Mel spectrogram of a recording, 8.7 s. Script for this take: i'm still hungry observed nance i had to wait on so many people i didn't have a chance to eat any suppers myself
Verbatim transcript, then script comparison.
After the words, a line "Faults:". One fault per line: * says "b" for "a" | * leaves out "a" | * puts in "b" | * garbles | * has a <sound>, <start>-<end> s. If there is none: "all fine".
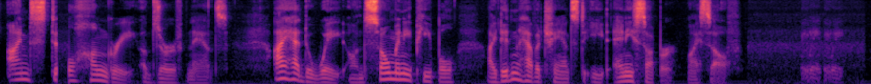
i'm still hungry observed nance i had to wait on so many people i didn't have a chance to eat any supper myself
Faults:
* has a dropout, 0.6-0.7 s
* says "supper" for "suppers"
* has a laugh, 8.0-8.4 s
